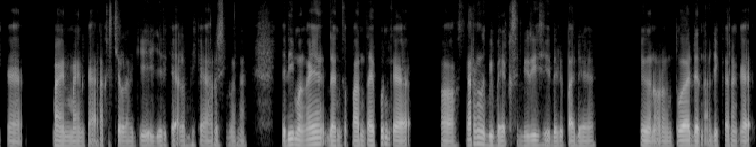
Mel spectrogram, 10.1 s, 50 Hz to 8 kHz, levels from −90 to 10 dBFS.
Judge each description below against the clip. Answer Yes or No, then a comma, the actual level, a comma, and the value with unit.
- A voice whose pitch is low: Yes, very low, 90 Hz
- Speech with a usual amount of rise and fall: No, narrow, 1.3 semitones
